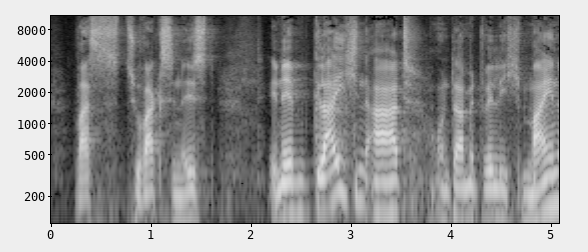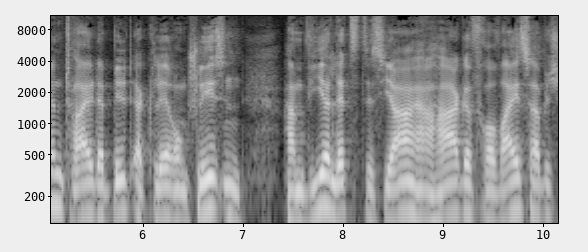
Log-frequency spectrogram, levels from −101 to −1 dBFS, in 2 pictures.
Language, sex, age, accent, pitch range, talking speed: German, male, 50-69, German, 105-130 Hz, 160 wpm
